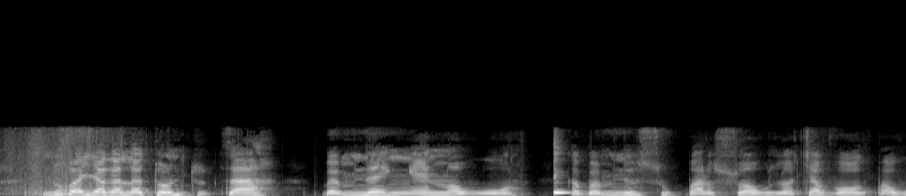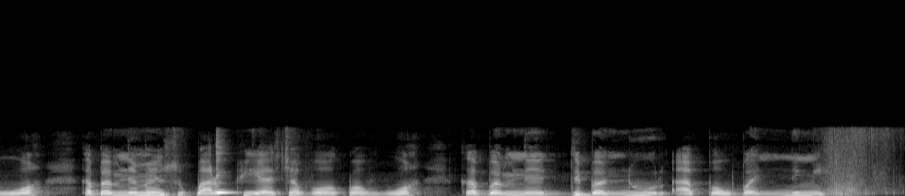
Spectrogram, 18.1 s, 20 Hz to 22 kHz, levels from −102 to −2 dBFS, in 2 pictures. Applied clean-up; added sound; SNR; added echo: none; Cowbell; 0 dB; none.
